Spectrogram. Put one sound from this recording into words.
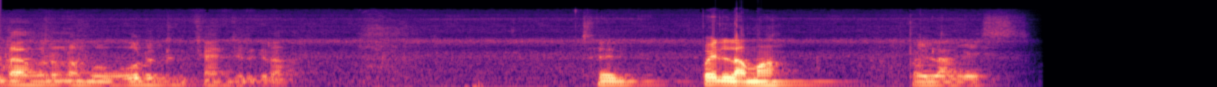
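A young man speaks close by.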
